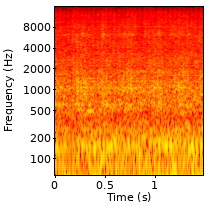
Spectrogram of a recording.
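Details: 2004 Chrysler PT Cruiser idling after plugs, sensor and vacuum leak repairs: rough uneven idle with irregular stumble under engine drone; still misfiring, suspected timing belt several teeth out.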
